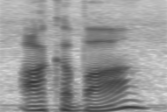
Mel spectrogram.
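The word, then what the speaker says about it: Aqaba: It's pronounced a Aaba. Aaba.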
